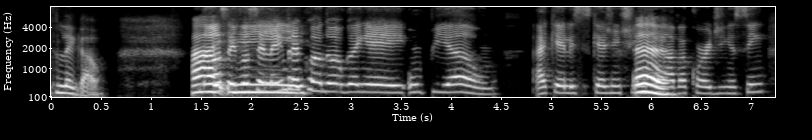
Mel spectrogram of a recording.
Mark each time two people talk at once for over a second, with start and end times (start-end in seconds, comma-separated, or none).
1.4-2.6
